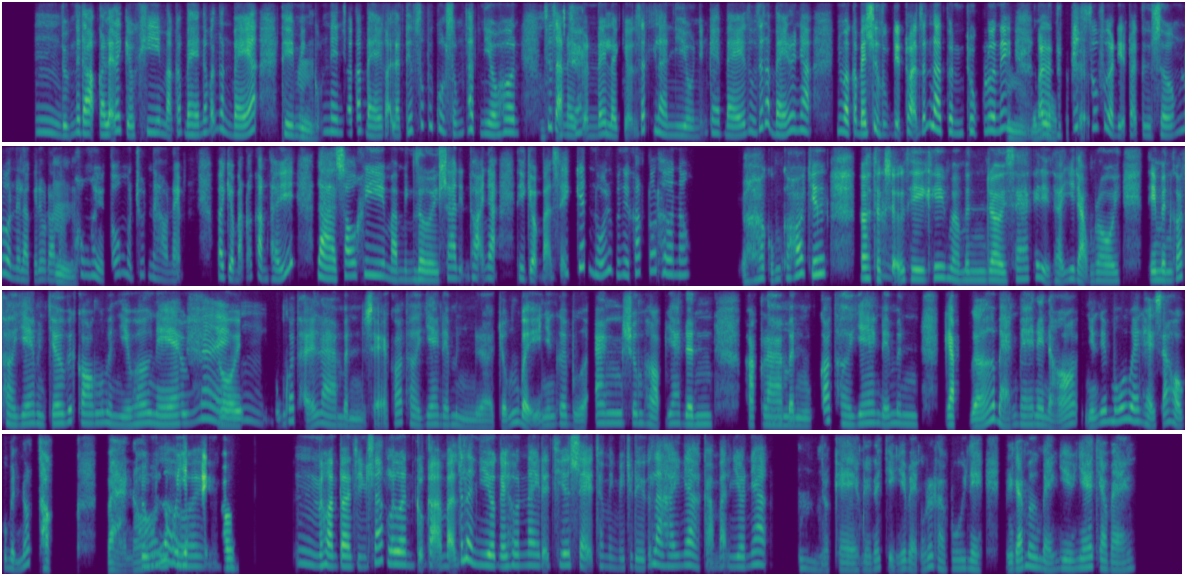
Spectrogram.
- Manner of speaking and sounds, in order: other background noise
- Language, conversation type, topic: Vietnamese, podcast, Bạn cân bằng thời gian dùng mạng xã hội với đời sống thực như thế nào?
